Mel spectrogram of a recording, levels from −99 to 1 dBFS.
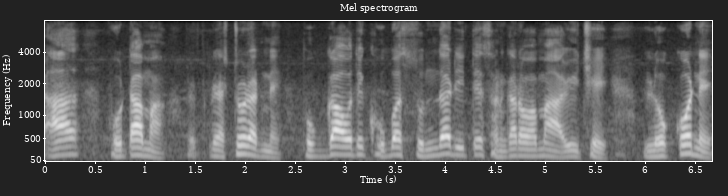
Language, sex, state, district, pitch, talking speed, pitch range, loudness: Gujarati, male, Gujarat, Gandhinagar, 155 Hz, 135 wpm, 135-165 Hz, -19 LUFS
